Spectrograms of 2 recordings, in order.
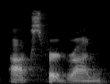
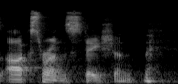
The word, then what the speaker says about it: Oxrun Station: Like just over the the I totally butchered. Sorry, I just realized I butchered the name of the town. It's it's Oxrun Station.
